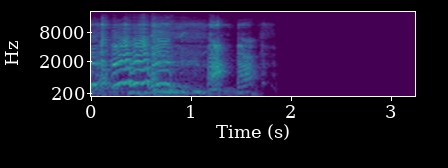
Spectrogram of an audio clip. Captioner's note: all laughing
